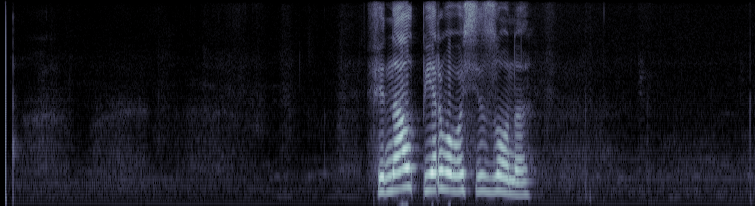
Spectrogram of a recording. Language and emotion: Russian, neutral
